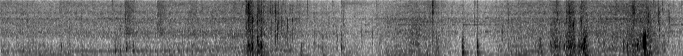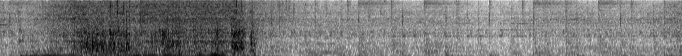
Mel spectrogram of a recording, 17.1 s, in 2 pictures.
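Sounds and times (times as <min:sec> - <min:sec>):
stones crunching under tyres: 0:00.0 - 0:13.1
car engine labouring and revving: 0:00.0 - 0:17.0.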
